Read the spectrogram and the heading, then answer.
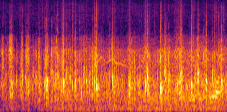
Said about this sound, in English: Further down the line are the splendid circus horses, and we hear the clatter of their hoofs on the pavement as they start for the showgrounds many blocks away.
